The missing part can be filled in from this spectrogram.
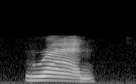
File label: "ran", pronunciation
